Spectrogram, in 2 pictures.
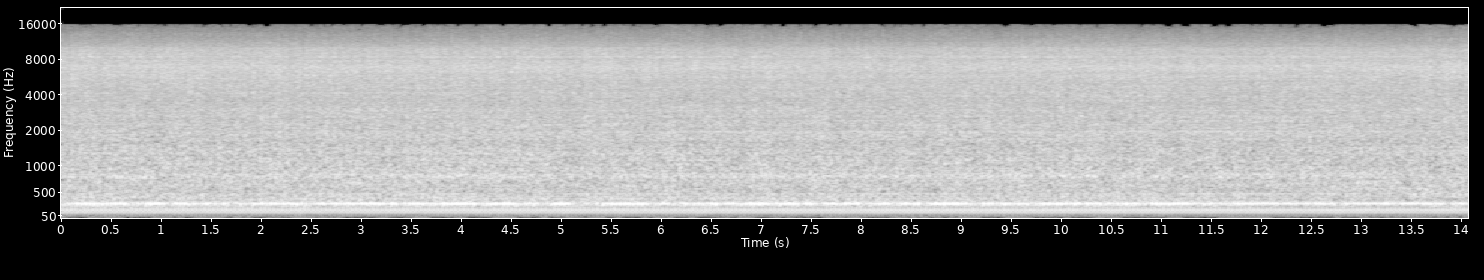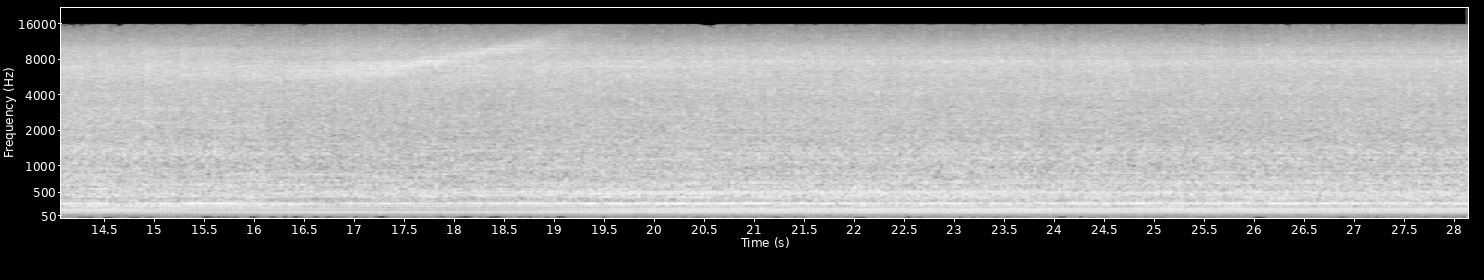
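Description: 1985 Wood-Mizer LT-30 portable band sawmill running steadily under load, its engine driving the band blade through a log. A steady engine drone runs throughout, and a high whine rises briefly about two-thirds of the way through.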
